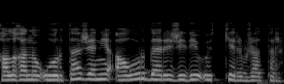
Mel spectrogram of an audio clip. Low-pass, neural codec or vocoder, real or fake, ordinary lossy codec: 7.2 kHz; none; real; none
